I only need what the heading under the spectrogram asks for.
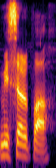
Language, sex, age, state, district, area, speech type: Marathi, male, 30-45, Maharashtra, Osmanabad, rural, spontaneous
